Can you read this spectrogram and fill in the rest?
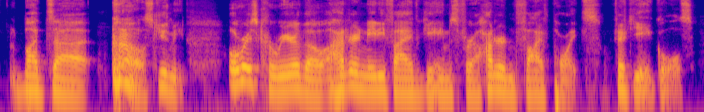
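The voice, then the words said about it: Hoarse, fading voice. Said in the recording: “Oh man, I am really losing my voice.”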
